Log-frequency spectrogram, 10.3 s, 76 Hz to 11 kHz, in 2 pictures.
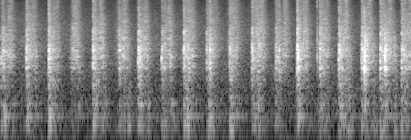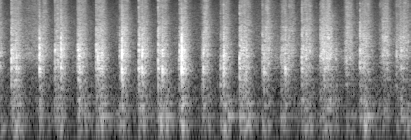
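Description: Fingers firmly rub and scrub the inner surface and slots of an empty black plastic paint tray insert with a tissue. About 39 quick, evenly paced scrubbing strokes come at roughly four per second, each a short dry rasping swish centered in the mids with a bright, hissy top and almost no low end. The strokes stop dead with no ring.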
